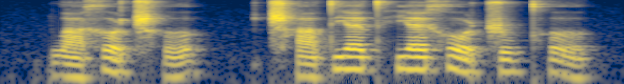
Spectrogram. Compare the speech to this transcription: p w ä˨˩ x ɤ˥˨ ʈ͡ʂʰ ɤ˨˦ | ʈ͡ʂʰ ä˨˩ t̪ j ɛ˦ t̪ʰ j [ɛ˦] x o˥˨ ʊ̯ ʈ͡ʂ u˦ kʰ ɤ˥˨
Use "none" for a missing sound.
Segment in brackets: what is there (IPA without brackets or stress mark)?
ɛ˦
